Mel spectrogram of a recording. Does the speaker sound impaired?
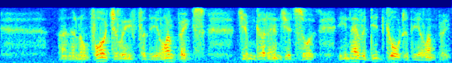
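Yes: voice box damage after neck operation; voice affected, may be hard to understand.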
